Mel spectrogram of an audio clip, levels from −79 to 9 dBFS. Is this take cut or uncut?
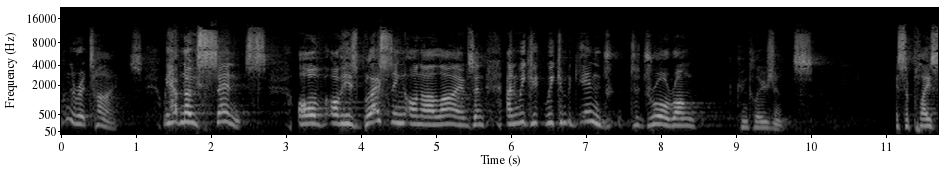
uncut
